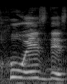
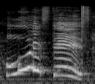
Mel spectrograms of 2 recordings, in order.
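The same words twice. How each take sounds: First: Said in the usual way. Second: Loud, high incredulous question; retold outburst of disbelief; shocked disbelief. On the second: Retold shock at his new manner.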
